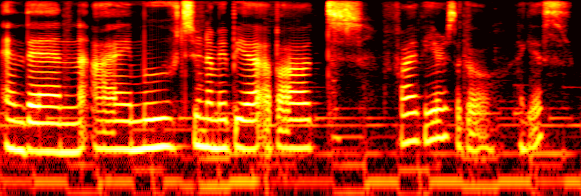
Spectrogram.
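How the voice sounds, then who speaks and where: A woman's voice: mid-range voice, little pitch movement, takes it slowly, vocal fry, warm tone, faint music behind. A young woman from Zambia, a guest artist, telling her story in a friendly, chatty way in a casual podcast interview.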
